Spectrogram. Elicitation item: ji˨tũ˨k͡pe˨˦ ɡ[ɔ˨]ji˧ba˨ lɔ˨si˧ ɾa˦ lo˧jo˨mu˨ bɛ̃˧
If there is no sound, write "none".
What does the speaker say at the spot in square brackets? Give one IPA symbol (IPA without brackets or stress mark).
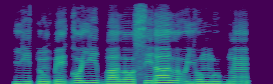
ɔ˧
